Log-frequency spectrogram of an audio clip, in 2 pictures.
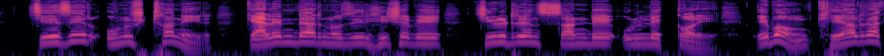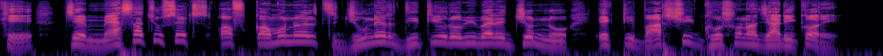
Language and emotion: Bengali, neutral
